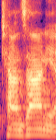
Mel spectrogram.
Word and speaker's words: Tanzania: But the murals are more a semi-permanent display of, the issues that are, like for instance, in Tanzania, or Tanzania, as they like to, as they call it.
